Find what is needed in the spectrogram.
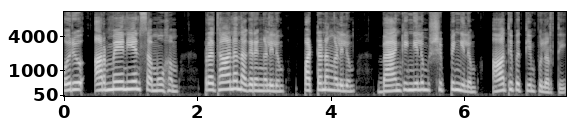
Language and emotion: Malayalam, neutral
